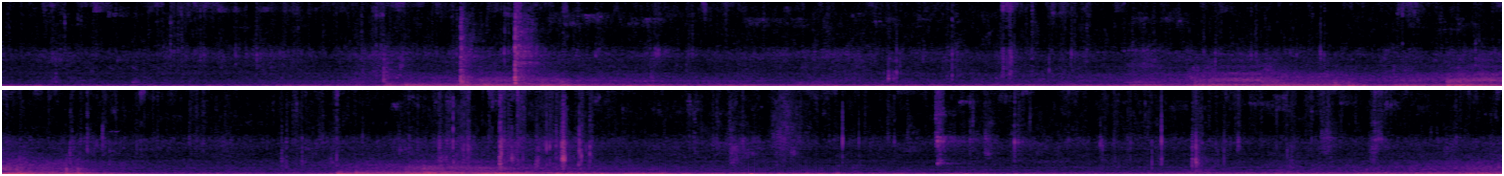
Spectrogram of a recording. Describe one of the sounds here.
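Wind blows into a microphone outdoors in gusts.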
